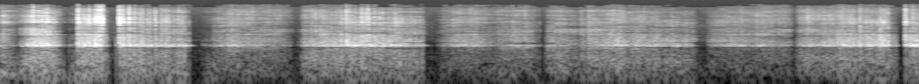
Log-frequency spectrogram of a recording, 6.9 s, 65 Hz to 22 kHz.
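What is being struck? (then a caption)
Bamboo wooden chopping board. Fingernails scratch the edge and face of a small solid bamboo wood cutting board held edge-on close to the mic. The result is a run of raspy, rough scraping strokes with a steady squeaky tone near 940 Hz, broken by brief silent gaps between strokes.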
